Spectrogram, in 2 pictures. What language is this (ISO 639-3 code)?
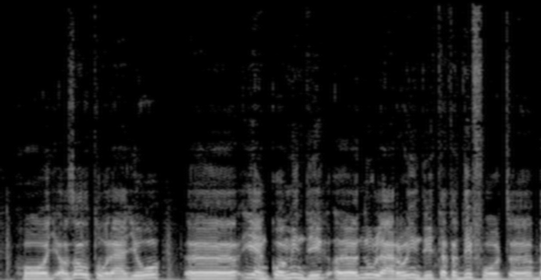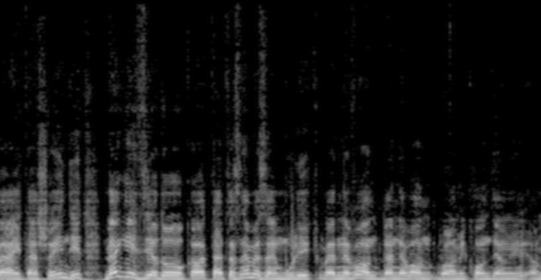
hun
